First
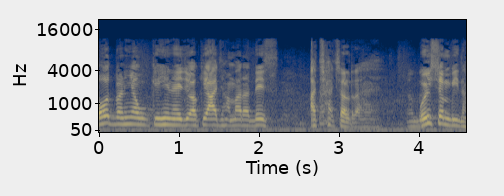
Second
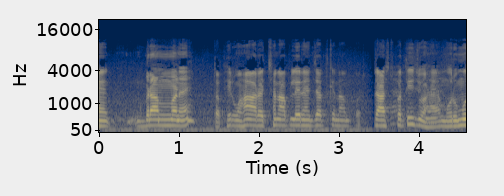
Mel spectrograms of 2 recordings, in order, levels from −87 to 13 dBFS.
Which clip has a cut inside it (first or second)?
second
